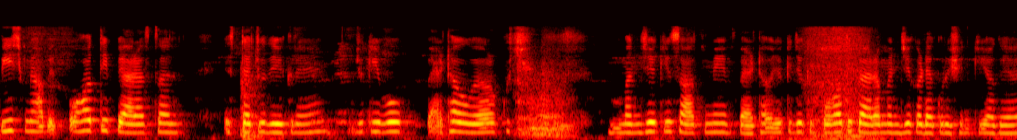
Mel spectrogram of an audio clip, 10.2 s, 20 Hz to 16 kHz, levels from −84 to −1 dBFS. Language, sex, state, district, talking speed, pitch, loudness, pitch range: Hindi, female, Uttar Pradesh, Varanasi, 225 wpm, 235 Hz, -33 LUFS, 225-250 Hz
